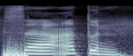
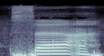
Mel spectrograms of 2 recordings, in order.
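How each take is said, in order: First: The word ends with a 'tun' syllable. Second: The word ends with a soft 'h' sound.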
